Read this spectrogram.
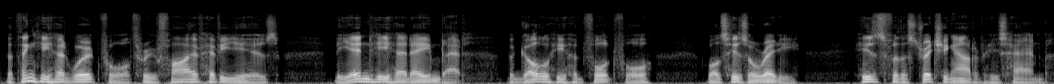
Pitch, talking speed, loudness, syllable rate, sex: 95 Hz, 180 wpm, -18 LUFS, 4.7 syllables/s, male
